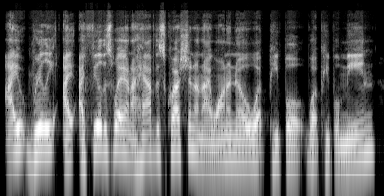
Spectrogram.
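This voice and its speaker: A man's voice: a little high, a little fast, dry recording, clean studio sound. A man in casual conversation, rambling with many restarts and stammers. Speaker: podcast co-host. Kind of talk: casual chat.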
